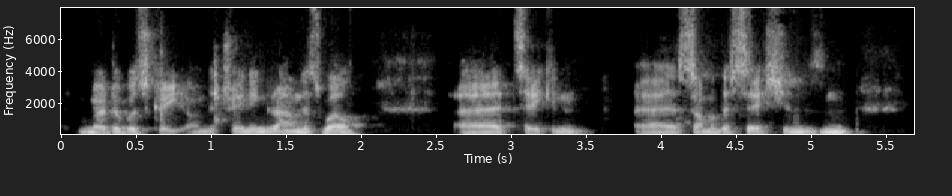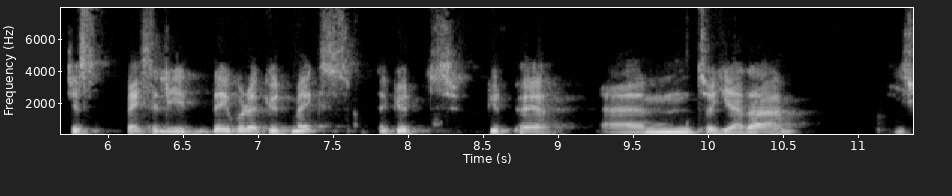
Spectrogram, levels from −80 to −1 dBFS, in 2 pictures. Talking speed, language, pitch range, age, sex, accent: 180 wpm, English, 110-120 Hz, 20-39, male, British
